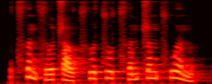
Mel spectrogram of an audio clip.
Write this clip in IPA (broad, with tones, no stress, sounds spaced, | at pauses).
t͡sʰ ə˥˩ n s ɹ̩˧˥ ʈ͡ʂ ɑ˨˩ ʊ̯ t͡sʰ ɹ̩˥ t͡s u˥ t͡sʰ ə˧˥ n ʈ͡ʂ ə˥ n t͡sʰ w ə˥˩ n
